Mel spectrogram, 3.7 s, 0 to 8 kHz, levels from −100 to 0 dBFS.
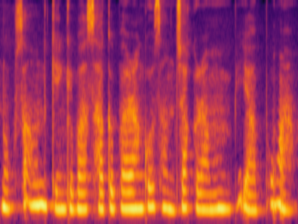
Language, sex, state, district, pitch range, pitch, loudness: Garo, female, Meghalaya, West Garo Hills, 220-250 Hz, 225 Hz, -13 LUFS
